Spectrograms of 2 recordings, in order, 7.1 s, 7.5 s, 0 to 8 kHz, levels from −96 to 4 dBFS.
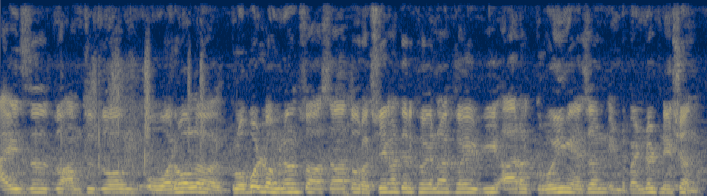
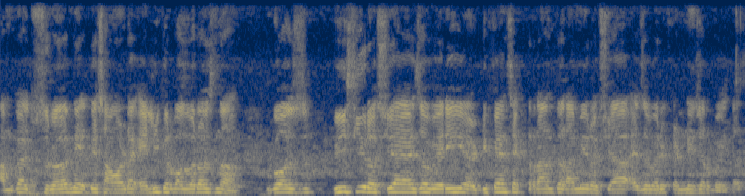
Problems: background sounds at intervals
